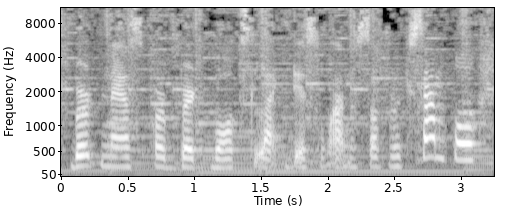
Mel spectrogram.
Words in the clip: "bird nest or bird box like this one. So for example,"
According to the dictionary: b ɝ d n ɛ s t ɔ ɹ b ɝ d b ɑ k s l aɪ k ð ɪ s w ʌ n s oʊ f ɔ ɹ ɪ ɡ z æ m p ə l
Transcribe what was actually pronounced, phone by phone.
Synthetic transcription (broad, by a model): b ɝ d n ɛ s ɔ ɹ b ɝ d b ɑ k s l aɪ k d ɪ s w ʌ n s oʊ f ɔ ɹ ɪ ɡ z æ m p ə l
